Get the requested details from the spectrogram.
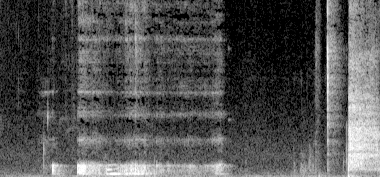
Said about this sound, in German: schön schlürfen, damit man auch hört, man trinkt. Ja, unbedingt, das muss ja authentisch klingen.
